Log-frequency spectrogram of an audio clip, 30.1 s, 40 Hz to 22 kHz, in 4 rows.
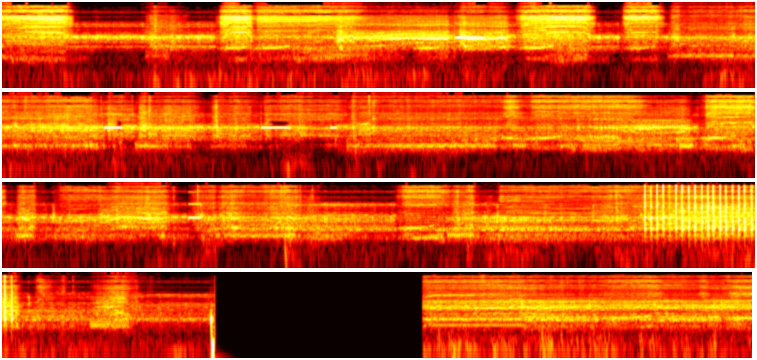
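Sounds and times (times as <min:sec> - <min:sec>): small electric motors whirring: 0:21.5 - 0:22.8.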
